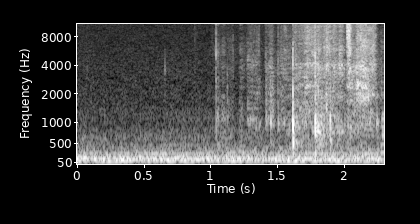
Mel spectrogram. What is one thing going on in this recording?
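A book page rustles softly under a hand.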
